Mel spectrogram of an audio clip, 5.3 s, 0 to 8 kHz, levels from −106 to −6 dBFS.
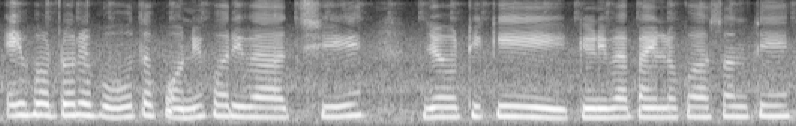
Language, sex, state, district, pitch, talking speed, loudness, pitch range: Odia, female, Odisha, Sambalpur, 235 Hz, 100 wpm, -13 LUFS, 225-255 Hz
